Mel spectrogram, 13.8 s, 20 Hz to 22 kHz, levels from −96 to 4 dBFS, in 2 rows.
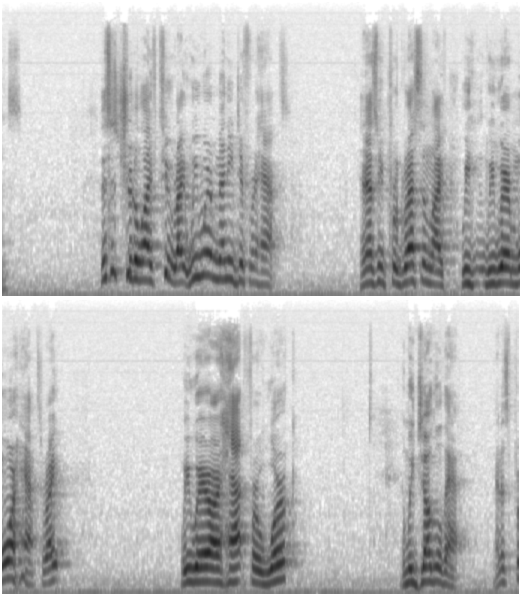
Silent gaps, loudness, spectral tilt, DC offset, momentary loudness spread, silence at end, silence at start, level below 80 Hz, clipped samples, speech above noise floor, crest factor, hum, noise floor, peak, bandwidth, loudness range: none; -20 LUFS; -5 dB/octave; under 0.1%; 13 LU; 0 s; 0 s; -48 dBFS; under 0.1%; 29 dB; 20 dB; none; -48 dBFS; -2 dBFS; 18 kHz; 5 LU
